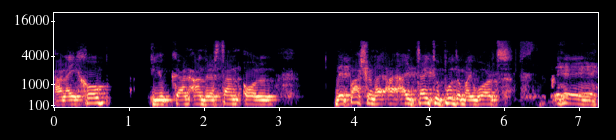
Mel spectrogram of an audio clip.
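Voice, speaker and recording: With a Spanish accent, a man with a fairly high pitch speaks at a fairly slow pace with ordinary pitch variation. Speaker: umpire trainee. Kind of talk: video call discussion. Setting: video call. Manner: halting.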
